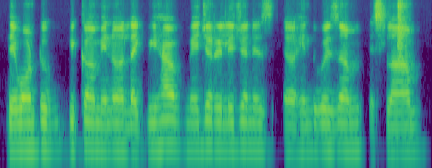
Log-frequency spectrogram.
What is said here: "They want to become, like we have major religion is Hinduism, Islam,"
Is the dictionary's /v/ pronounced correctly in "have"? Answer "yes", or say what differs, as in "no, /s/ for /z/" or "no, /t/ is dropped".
yes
